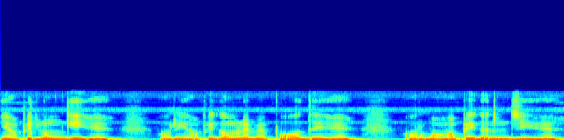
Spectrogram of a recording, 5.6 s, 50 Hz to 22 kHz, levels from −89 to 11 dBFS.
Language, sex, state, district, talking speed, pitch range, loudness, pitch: Hindi, male, Delhi, New Delhi, 170 wpm, 145-175 Hz, -14 LUFS, 160 Hz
